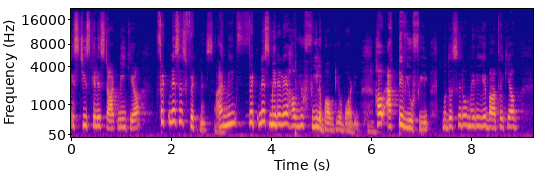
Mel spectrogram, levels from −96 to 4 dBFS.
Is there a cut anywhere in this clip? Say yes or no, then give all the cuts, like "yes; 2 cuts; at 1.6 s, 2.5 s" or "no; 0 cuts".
yes; 1 cut; at 7.3 s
